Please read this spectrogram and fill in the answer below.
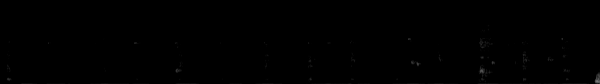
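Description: Near silence: faint room tone with scattered soft ticks, and a slightly louder brief sound near the end.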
